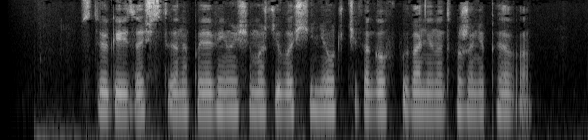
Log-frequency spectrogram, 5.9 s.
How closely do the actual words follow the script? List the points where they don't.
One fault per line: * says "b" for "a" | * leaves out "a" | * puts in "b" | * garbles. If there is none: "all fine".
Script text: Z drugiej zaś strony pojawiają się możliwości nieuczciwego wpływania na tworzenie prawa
all fine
